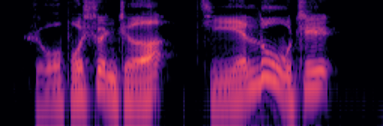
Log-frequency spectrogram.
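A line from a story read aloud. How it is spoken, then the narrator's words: Stern, harsh. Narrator (Chinese): 定厉声而言曰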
